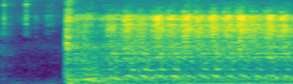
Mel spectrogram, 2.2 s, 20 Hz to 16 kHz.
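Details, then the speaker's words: 1982 Ford Mustang GT carburetor, cold, electric choke element heating, carb emptied: after cranking it catches roughly and nearly stalls, not starting on the fast idle cam; hard starting from a choke issue. "come on H did not start on the fast idle Cam and is about to stall out"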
